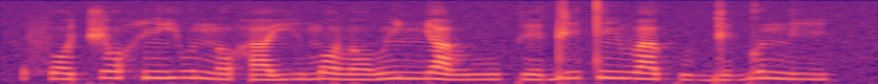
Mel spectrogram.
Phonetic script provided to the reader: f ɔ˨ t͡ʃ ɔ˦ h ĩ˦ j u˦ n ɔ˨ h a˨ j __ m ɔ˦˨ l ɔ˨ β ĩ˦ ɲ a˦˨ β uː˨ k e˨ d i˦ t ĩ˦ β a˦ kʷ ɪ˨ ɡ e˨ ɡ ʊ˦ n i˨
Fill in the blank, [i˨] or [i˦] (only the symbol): i˨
